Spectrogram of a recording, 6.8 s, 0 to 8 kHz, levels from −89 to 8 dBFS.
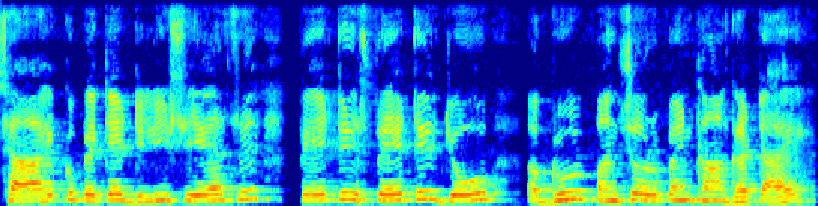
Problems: none marked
